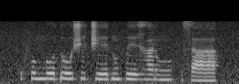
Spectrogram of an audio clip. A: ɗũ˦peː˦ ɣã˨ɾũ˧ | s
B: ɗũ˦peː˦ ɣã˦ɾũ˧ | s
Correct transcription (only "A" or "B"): B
